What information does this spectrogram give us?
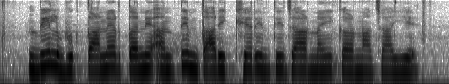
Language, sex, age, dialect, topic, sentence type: Magahi, female, 51-55, Northeastern/Surjapuri, banking, statement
